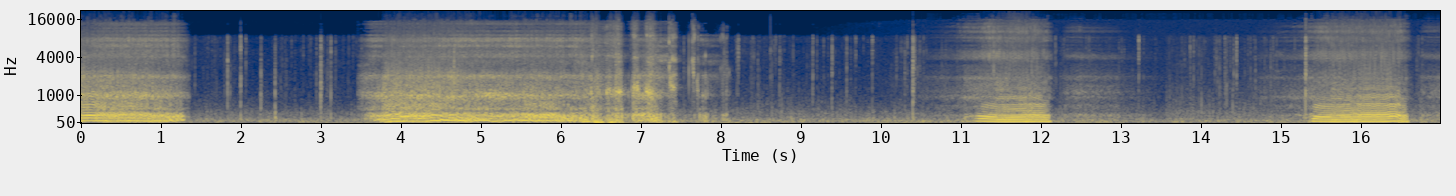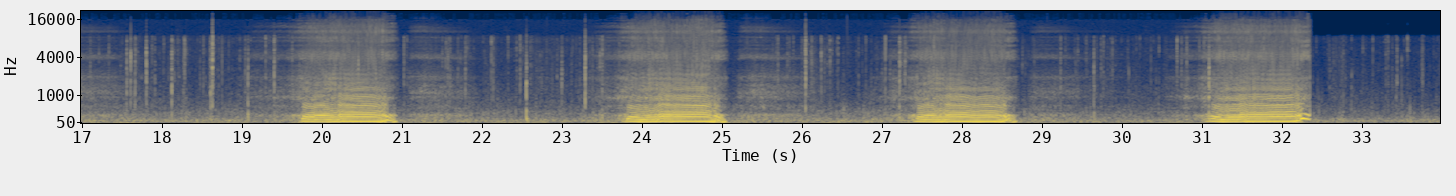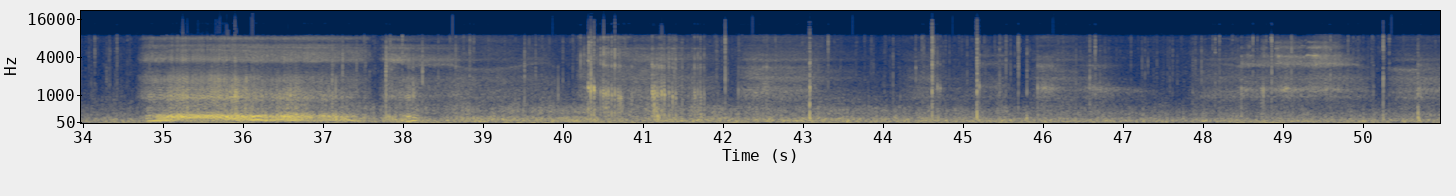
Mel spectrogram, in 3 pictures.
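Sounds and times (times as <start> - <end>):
cartoon snoring: 0.0 - 1.4, 3.5 - 7.9, 10.7 - 13.0, 14.8 - 17.3, 19.2 - 21.7, 23.4 - 25.8, 27.0 - 29.5, 30.6 - 32.4, 34.7 - 38.4
long rough sound: 0.0 - 1.4, 3.0 - 32.4, 33.9 - 50.9.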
